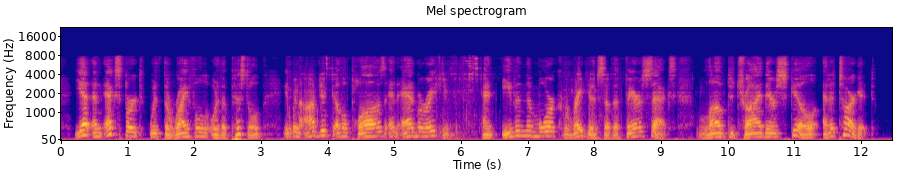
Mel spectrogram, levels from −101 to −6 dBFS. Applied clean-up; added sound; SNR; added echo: neural separator model SepFormer DNS4.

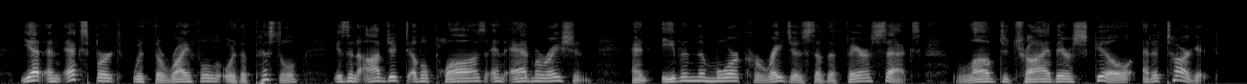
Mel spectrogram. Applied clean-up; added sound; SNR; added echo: none; none; none; none.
